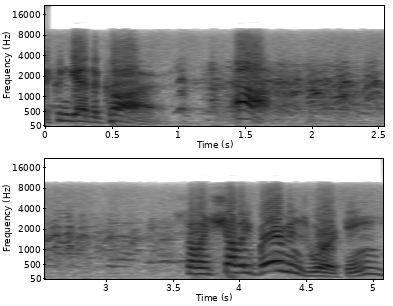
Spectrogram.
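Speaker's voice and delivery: usual speaking voice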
